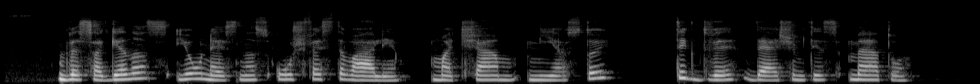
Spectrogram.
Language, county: Lithuanian, Tauragė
